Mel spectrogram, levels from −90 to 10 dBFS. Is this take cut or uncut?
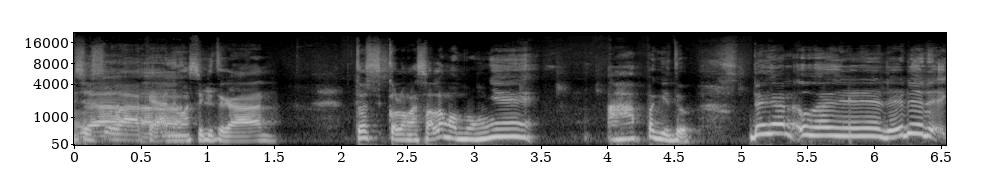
uncut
